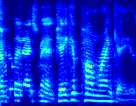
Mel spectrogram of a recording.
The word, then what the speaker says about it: Pomrenke: Mark, how did you pronounce Jacob's last name? Pembroke? No, it's Pomrenke. Oh, Pomeranke? I know him pretty well too. He's a wonderful guy too. I, Really nice man. Jacob Pomrenke is how he pronounces his name.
